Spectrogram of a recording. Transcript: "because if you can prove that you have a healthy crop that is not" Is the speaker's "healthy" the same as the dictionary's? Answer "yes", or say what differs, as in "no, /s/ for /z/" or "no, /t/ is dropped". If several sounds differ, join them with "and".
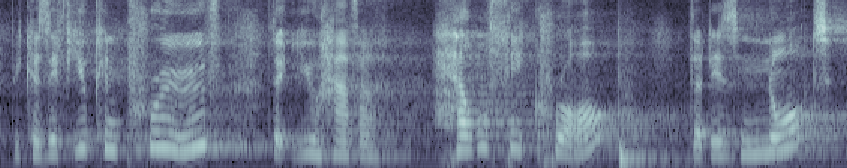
yes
